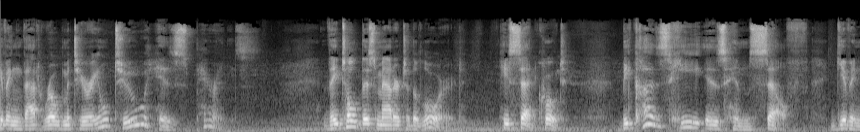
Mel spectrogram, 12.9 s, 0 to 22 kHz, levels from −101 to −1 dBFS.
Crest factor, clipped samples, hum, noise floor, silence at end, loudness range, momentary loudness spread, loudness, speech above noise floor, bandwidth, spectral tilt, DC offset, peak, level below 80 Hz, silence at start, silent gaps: 20 dB; under 0.1%; none; -45 dBFS; 0 s; 6 LU; 19 LU; -19 LUFS; 25 dB; 12.5 kHz; -3.5 dB/octave; under 0.1%; -2 dBFS; -48 dBFS; 0 s; none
